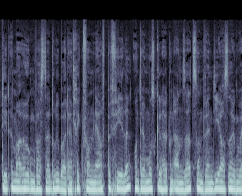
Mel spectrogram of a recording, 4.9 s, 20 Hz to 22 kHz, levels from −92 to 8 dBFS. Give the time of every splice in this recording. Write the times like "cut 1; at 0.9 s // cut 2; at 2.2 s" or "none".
cut 1; at 1.4 s // cut 2; at 3.4 s

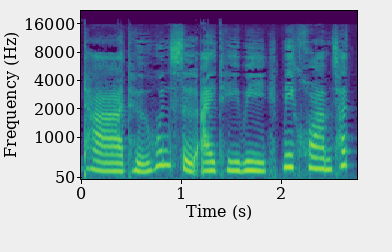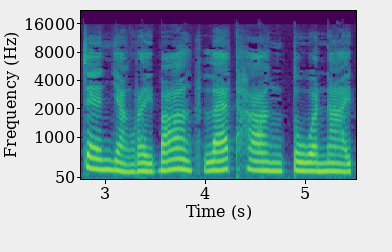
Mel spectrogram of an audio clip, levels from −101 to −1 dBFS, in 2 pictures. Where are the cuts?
cut 1; at 1.9 s // cut 2; at 3.9 s

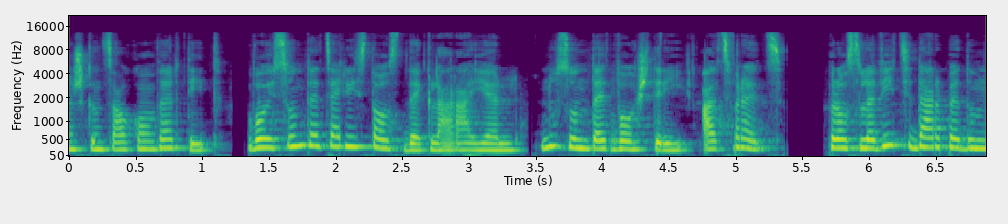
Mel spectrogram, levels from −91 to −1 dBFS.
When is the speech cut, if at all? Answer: cut 1; at 1.3 s // cut 2; at 2.0 s // cut 3; at 3.4 s // cut 4; at 4.1 s // cut 5; at 5.0 s

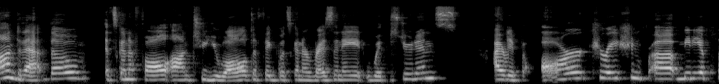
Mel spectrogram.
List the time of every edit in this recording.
cut 1; at 2.8 s // cut 2; at 3.9 s // cut 3; at 5.0 s

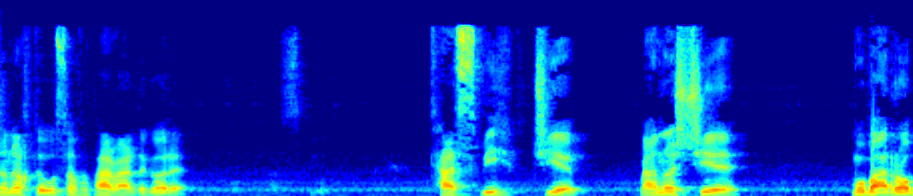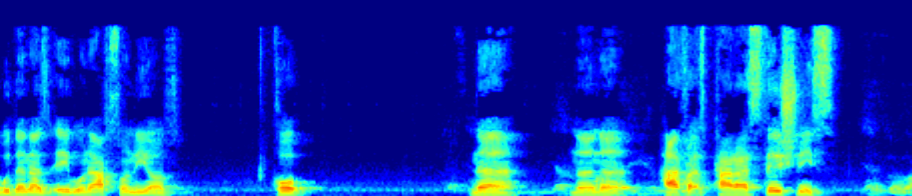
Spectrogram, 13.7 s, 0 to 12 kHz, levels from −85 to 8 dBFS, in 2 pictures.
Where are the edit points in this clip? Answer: none

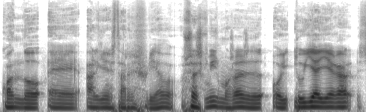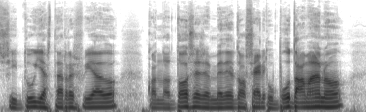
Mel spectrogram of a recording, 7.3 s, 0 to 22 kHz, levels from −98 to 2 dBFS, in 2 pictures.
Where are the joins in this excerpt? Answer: cut 1; at 2.0 s // cut 2; at 2.9 s // cut 3; at 5.1 s // cut 4; at 6.3 s

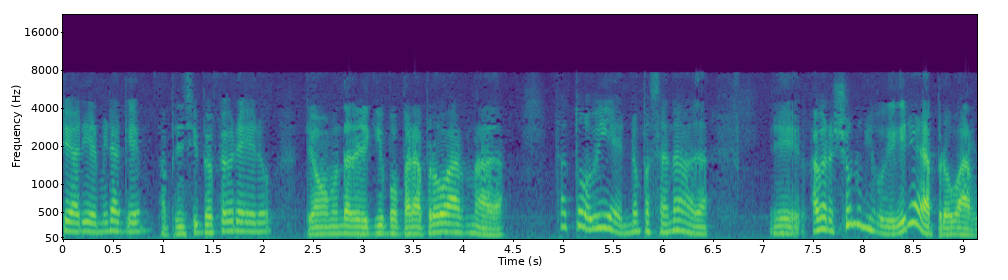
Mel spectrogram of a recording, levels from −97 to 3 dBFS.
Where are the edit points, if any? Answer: none

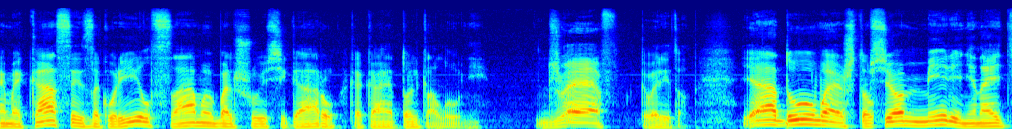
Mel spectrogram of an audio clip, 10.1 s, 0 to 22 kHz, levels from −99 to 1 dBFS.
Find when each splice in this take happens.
cut 1; at 3.4 s // cut 2; at 4.2 s // cut 3; at 8.7 s

